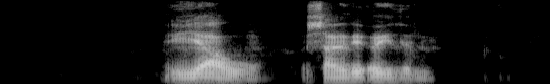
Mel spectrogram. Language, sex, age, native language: Icelandic, male, 20-29, Icelandic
